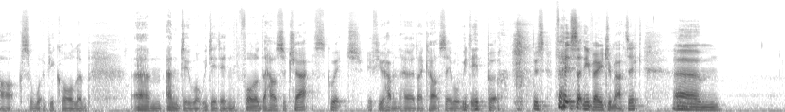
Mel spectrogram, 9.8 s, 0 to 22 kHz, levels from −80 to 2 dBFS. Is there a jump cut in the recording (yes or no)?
no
